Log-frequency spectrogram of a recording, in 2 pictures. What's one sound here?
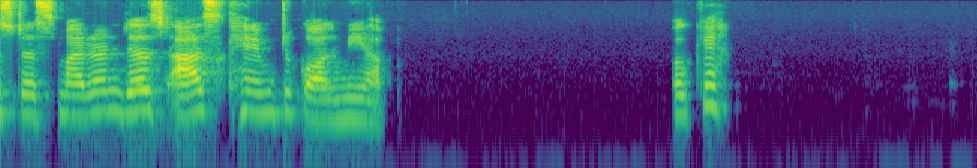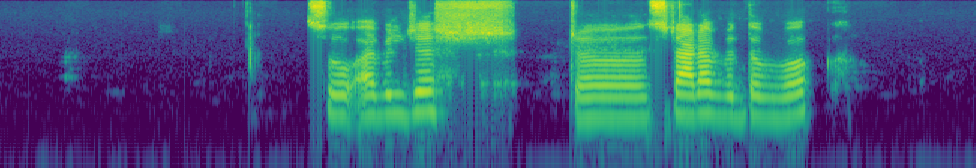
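A young woman speaks calmly into a close microphone, pausing between phrases.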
